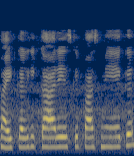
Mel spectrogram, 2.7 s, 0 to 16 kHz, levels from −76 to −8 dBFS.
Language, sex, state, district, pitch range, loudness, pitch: Hindi, female, Uttar Pradesh, Hamirpur, 220-230 Hz, -27 LUFS, 225 Hz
